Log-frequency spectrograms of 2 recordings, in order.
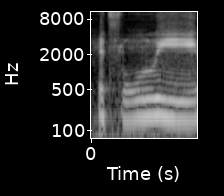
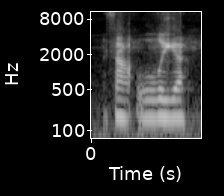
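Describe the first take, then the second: First: The vowel is an 'ee' sound. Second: The vowel is not an 'ee' sound. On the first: The speaker calls it right. "When the Y is at the end, it says E" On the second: The speaker calls it wrong. "it's not"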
